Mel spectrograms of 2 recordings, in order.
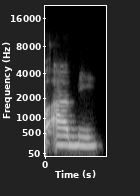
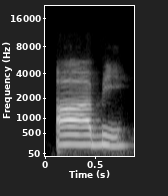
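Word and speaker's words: ağabey: Abi. Bacanya bukan AB, tapi Abi.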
